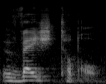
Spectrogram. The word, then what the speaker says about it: vegetable: But, it's not table. There's no stress in that word ta, okay? So, you have to say vegetable. Vegetable.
